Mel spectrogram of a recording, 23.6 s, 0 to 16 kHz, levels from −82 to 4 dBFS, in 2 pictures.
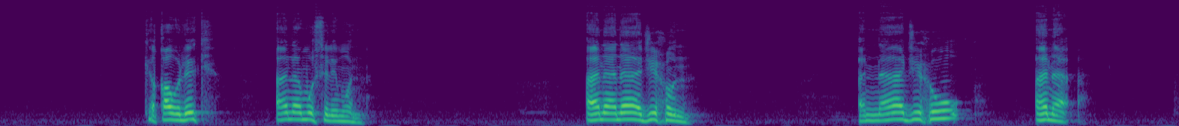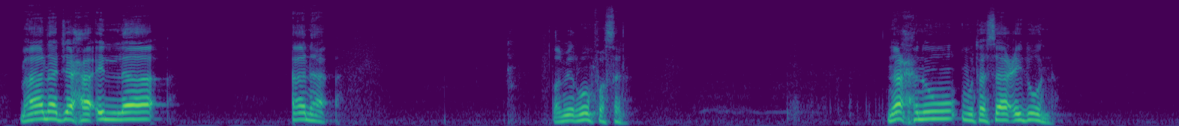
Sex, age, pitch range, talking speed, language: male, 60-79, 165-200 Hz, 40 wpm, Arabic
